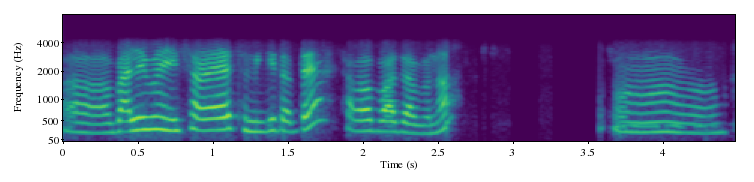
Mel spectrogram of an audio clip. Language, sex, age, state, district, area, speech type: Assamese, female, 30-45, Assam, Darrang, rural, conversation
